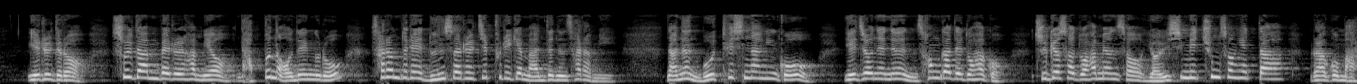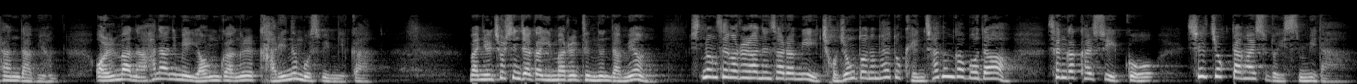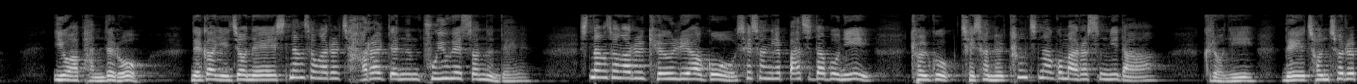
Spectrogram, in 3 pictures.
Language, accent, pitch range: Korean, native, 180-265 Hz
